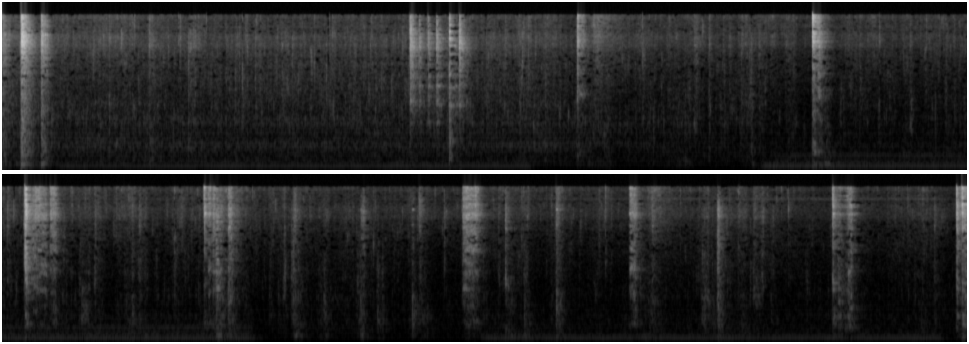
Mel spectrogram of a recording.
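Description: A metal spoon stirring onions into a pan of beef and vegetables, with sharp clinks of the spoon against the pan every few seconds.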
